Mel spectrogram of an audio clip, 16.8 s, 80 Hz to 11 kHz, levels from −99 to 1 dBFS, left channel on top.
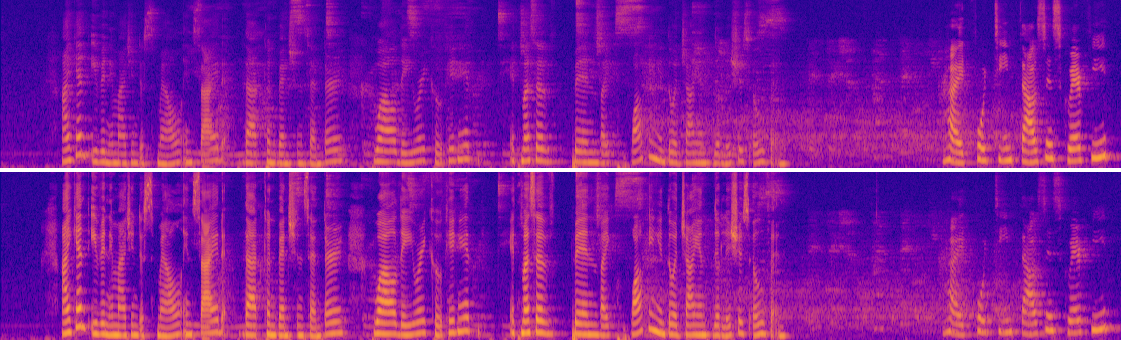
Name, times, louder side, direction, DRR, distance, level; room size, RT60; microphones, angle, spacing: voice 1, 0.7-7.1 7.7-8.3 8.6-9.2 9.5-11.8, right 7 dB, 60° right, 20 dB, 0.3 m, -29 dB
Female speech woman speaking, 2.8-8.2 8.6-11.7, right 2 dB, 10° right, 2.4 m, -48 dB
Subway metro underground, 9.6-15.5, equal, 15° left, 1.9 m, -51 dB
voice 2, 14.1-16.6, left 4 dB, 40° left, 17 dB, 0.4 m, -30 dB
13.0 x 5.1 x 6.5 m, 0.72 s
head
